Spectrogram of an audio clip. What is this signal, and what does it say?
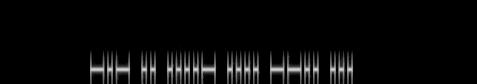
Morse code, heard as a keyed tone, about 28 wpm, 700 Hz. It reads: KI4HZS
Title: USA Call Signs 28wpm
